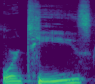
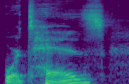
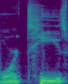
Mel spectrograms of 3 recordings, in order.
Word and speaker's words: Ortiz: I've never seen the last name Ortiz pronounced as Ortez. It's like they're spelling it's like they're pronouncing it with an E instead of an I, but it's spelled with an I.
